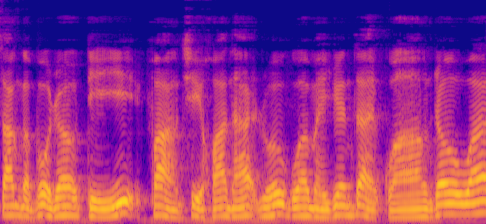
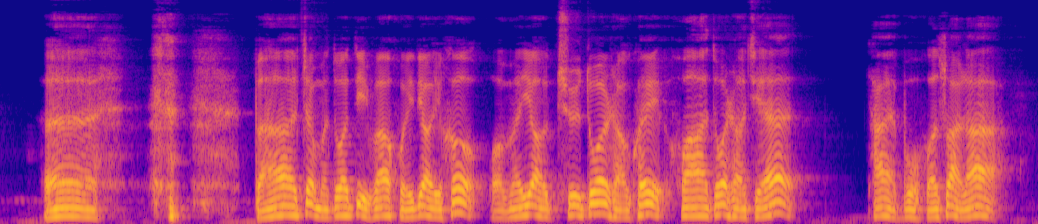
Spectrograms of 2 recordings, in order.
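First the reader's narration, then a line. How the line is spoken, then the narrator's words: Rueful, wry. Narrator (Chinese): 蒋介石苦笑着说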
